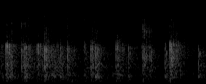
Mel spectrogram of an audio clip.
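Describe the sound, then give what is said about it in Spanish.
Applause from a church audience during a service, a faint, steady patter of many hands clapping together through the whole stretch. “Démele un aplauso, Señor, claro que sí. No me la dejan aplaudiendo a mi esposa solamente.”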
